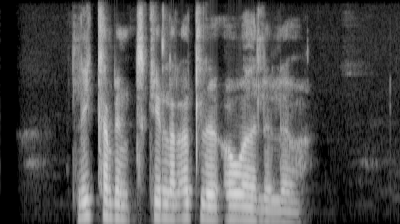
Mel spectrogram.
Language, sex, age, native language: Icelandic, male, 50-59, Icelandic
